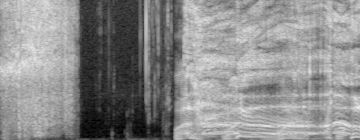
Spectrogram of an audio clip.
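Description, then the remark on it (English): A person coughs hard after a hit from a large marijuana bong: a harsh, breathy burst, a brief silence, then a loud, strained fit of raspy coughing and groaning that wavers in pitch. “You got to cough to get off, brother.”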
